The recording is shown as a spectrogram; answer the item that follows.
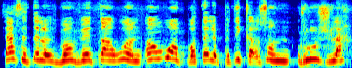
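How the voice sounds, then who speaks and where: Woman with a cold, chatting on her live stream, kinda high voice, loud one sec then mumbly. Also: fairly quick. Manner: animated, jumps between loud teasing and low murmurs. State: stuffy, has a cold. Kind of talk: casual live-stream chat.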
